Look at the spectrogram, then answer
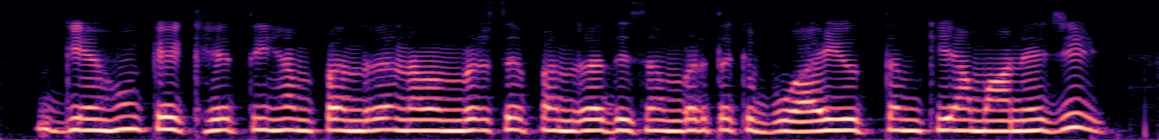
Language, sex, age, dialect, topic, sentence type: Maithili, female, 18-24, Eastern / Thethi, agriculture, question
